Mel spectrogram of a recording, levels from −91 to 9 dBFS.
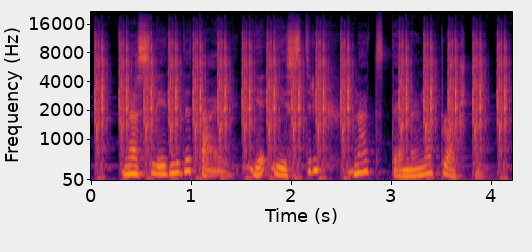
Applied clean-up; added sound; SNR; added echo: none; Camera; 4 dB; none.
